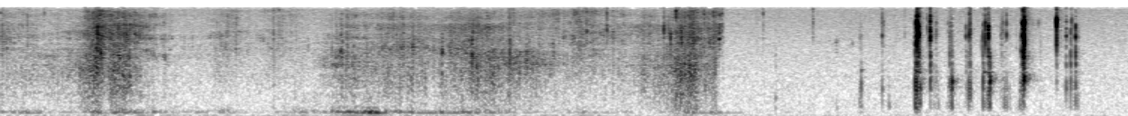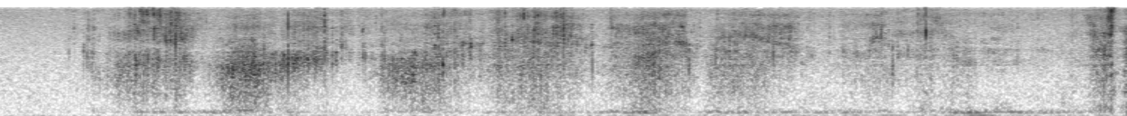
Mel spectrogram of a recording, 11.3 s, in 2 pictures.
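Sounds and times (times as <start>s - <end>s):
soft brushing and scratching on a microphone: 0.0s - 3.6s, 6.0s - 11.2s.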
